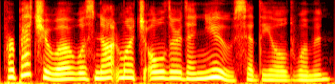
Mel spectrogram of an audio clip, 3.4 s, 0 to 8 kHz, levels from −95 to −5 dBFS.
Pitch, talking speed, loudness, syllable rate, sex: 200 Hz, 195 wpm, -15 LUFS, 4.7 syllables/s, female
